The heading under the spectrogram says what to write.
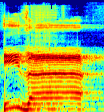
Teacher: الف سے پہلے زبر ہے تو ایک الف کھینچ کر پڑھنا ہے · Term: الف مدہ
